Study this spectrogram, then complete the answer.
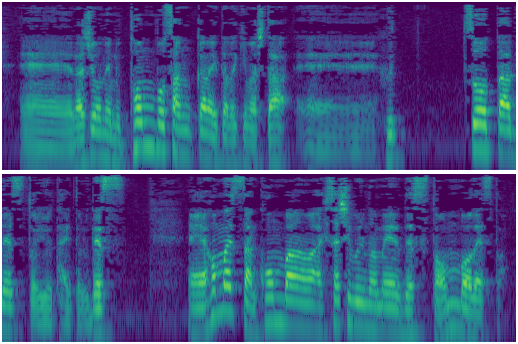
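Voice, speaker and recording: A man's medium-pitched voice at a fairly quick pace, with very wide pitch swings and big shifts in loudness, over a quiet background. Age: 30s. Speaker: podcast host. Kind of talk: solo casual talk. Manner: frequent filler hesitations.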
